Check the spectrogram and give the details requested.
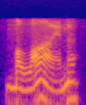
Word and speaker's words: malign: comes from a word malign which sounds quite different and which has a silent g in it but we hear that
